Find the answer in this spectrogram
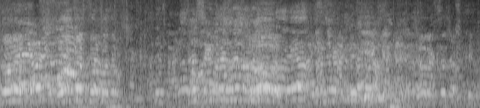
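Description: Chatter of many voices talking and calling out over one another, with no single speaker standing out.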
